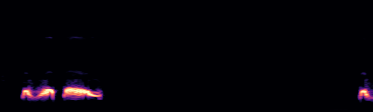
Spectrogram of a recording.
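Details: Spotted dove cooing used to challenge wild and decoy birds into responding. A two-part phrase, a wobbly short coo then a longer, smoother one, followed by silence, with the start of the next phrase at the very end.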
